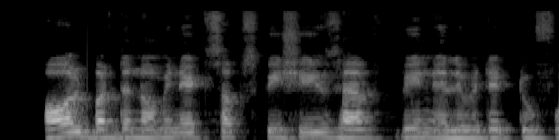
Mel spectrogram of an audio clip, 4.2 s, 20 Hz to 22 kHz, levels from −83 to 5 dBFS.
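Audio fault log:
0.65 s, 1.49 s and 2.57 s: dropped buffer (overrun). Each point has a sudden jump forward in the speech and no gap of silence. The likely cause is samples not being collected before the hardware overwrote them. The pieces on either side are then butted together. The first two jumps are short, roughly 10 ms lost each. The one at 2.57 s is larger, about 30 ms.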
